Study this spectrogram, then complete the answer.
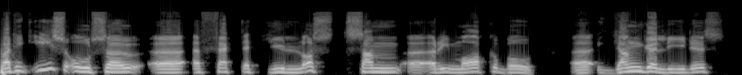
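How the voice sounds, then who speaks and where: A man with a South African accent speaks at a very slow pace in a dark, mellow tone with ordinary pitch variation. The sound is dry and close, with no echo. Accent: Afrikaans-accented English. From South Africa, Free State. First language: Afrikaans. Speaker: podcast host. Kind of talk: interview. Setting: virtual studio. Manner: halting, many fillers.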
